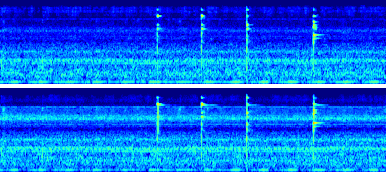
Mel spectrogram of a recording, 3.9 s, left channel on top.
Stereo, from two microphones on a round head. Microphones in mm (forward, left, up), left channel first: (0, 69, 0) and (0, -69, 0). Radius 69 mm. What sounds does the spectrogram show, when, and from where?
0.0 s an engine running: 75° right (ahead or behind)
1.6 s hammering: 25° right (ahead or behind)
